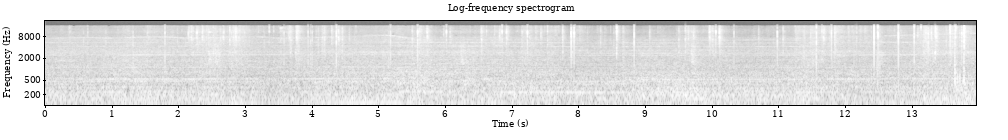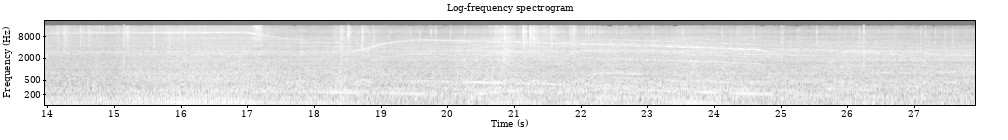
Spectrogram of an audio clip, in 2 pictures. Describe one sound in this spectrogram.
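A vehicle's engine rumbles steadily while driving.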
